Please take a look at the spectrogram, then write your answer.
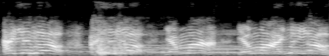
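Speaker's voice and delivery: high-pitched panicked cries; terrified wailing. Acted. Man meeting the dead Saminathan's ghost, terrified wailing. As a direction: cry out for help in terror.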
